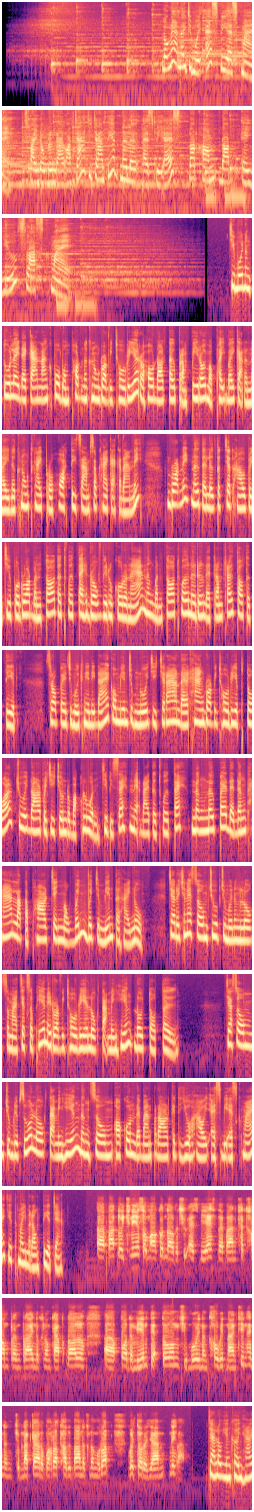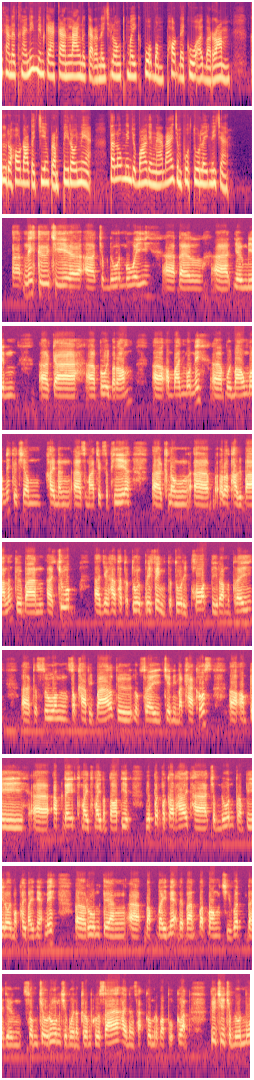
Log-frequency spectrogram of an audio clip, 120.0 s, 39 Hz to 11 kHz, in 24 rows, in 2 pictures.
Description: សូមស្តាប់បទសម្ភាសន៍រវាងSBSខ្មែរ និងលោក សមាជិកសភានៃរដ្ឋវិចថូរៀ តាក ម៉េងហ៊ាង ដូចតទៅ។
Victorian MP Meng Heang Tak provides update on Covid-19 Source: Supplied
